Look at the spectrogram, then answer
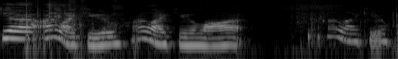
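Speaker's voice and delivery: mock-sincere, sarcastic sing-song. Showing a sarcastic way to say it to your husband. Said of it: "be sarcastic to your husband and be like".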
